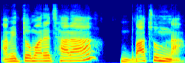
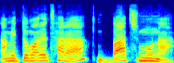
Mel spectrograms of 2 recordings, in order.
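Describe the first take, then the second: First: The verb sounds like 'bachum', vowel after ch. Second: The verb sounds like 'bachmu', vowel after m. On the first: "বাচুম চর নিচে হচ্ছে তোমার রস্যকার" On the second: "এখানে হচ্ছে বাচমু, মন নিচে"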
